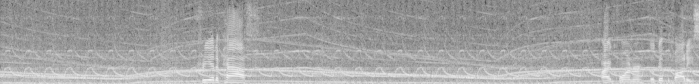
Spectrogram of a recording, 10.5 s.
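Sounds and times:
ambulance and fire engine sirens in the video game FivePD: 0:00.0 - 0:10.4
speech: 0:03.0 - 0:03.8, 0:09.0 - 0:10.4.

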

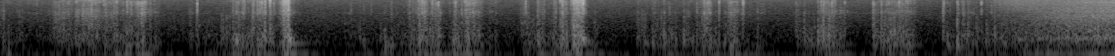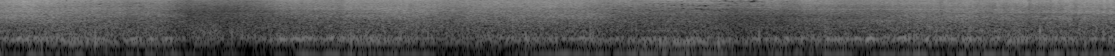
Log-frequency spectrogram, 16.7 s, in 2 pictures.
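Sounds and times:
scratching and tapping: 0:00.0 - 0:07.6
dense brushing or rubbing: 0:00.0 - 0:16.7
low hum-like undertone: 0:07.5 - 0:16.7.

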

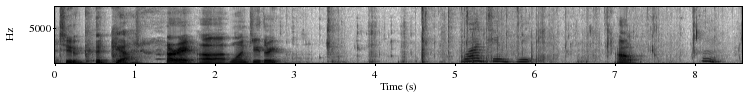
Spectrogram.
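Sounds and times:
speech: 0:00.0 - 0:03.5, 0:05.1 - 0:06.2, 0:07.0 - 0:07.4, 0:08.1 - 0:08.4
crunchy peanut-smelling Brazilian snacks being bitten and chewed: 0:02.8 - 0:08.5.

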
